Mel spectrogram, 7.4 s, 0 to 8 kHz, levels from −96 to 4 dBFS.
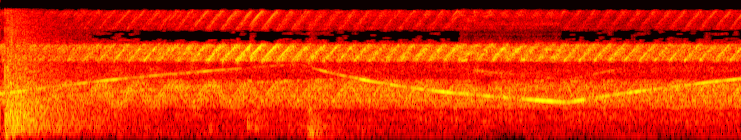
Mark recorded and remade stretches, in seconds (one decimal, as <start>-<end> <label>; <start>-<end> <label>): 0.0-4.6 recorded; 4.6-5.6 remade; 5.6-7.4 recorded

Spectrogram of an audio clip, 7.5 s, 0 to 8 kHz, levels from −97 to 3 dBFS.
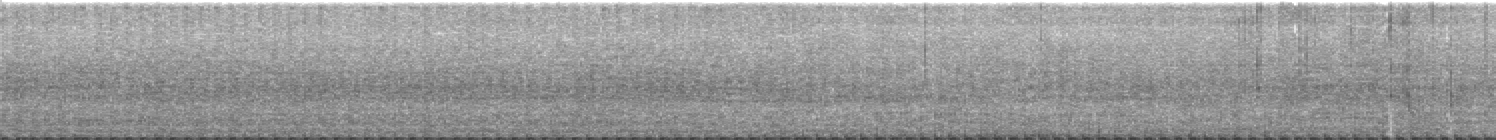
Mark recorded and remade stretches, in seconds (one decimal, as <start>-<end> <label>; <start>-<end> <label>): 0.0-0.4 remade; 0.4-4.0 recorded; 4.0-7.5 remade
